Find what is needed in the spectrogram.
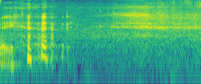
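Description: A man laughs briefly, then a faint steady hiss for about a second.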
